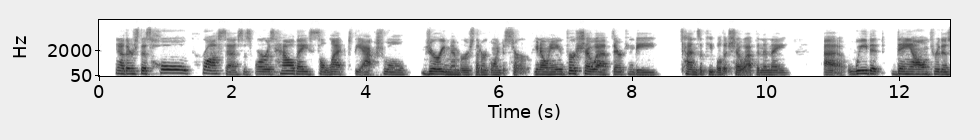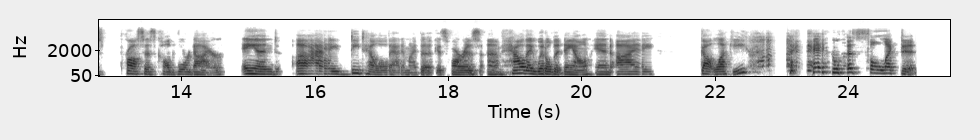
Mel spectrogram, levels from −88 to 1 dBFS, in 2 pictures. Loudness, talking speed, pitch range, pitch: -19 LUFS, 175 wpm, 140-175 Hz, 150 Hz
